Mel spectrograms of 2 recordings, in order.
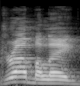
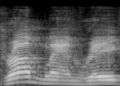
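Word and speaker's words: Drumlanrig: William Douglas fourth of drumland rig I may have been pronouncing that wrong earlier but I believe it's drum land rig was born about 1438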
